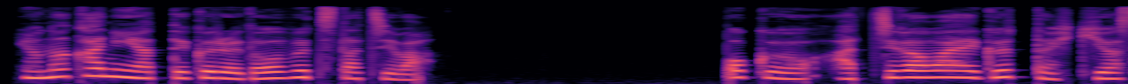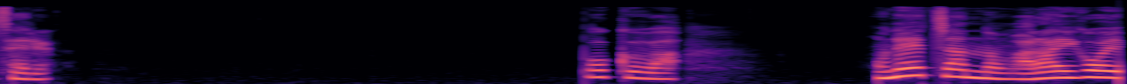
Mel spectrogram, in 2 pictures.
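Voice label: Voice Sample Narration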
